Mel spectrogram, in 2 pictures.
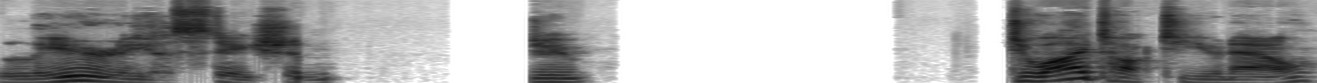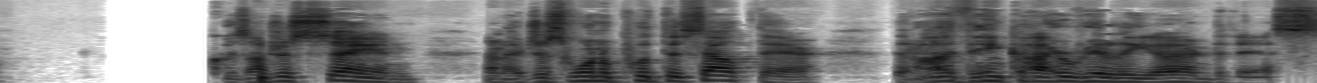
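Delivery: low, deep grating voice grinding over static. A voice cuts in over a station's radio transmission: deep grating voice. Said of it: "a deep voice starts to grate over the transmission".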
